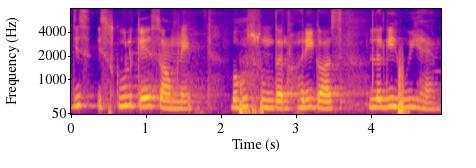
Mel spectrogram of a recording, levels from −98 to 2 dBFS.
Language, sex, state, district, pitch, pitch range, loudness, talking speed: Hindi, female, Uttar Pradesh, Saharanpur, 230 Hz, 200-250 Hz, -15 LUFS, 135 wpm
